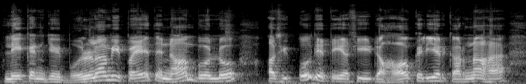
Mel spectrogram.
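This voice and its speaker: A man's voice: mid-range voice, normal speed, gravelly, fairly bright tone. A man preaching a Sikh sermon, explaining scripture lines and then singing them. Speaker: kirtan singer and preacher.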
